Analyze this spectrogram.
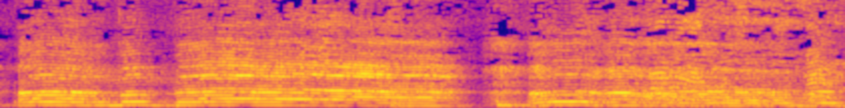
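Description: A single voice singing long, held notes, with short slides between phrases and a brief break about three seconds in.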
